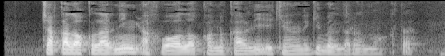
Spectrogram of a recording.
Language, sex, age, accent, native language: Uzbek, male, 18-24, Toshkent viloyati, Uzbek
